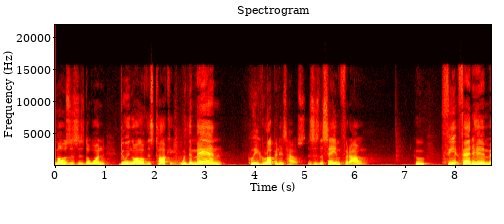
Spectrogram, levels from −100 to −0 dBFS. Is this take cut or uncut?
uncut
